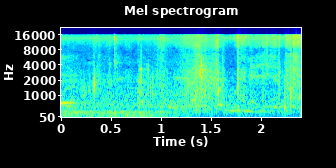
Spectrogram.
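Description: Footsteps walking on a concrete path, a few short scuffs and knocks, with a faint voice in the background.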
